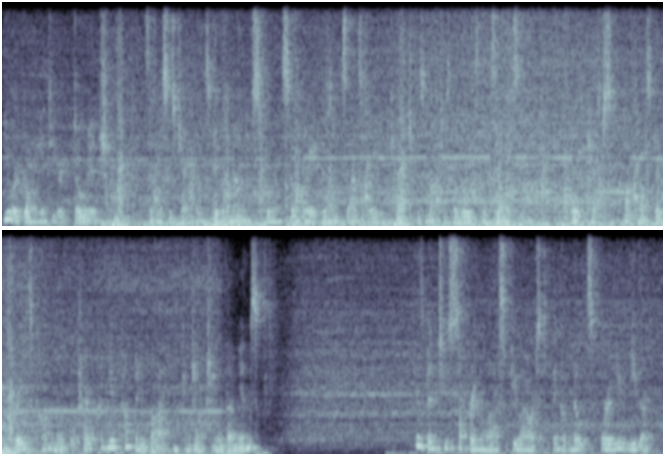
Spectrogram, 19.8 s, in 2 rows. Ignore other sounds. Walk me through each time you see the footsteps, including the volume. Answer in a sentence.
You can hear the footsteps from 1.4 to 10.4 s, at a steady volume.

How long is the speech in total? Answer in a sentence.
You can hear the speech for 18 seconds altogether.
